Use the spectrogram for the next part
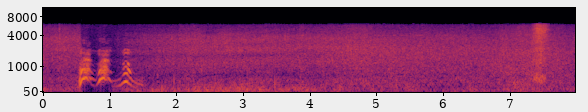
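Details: A male Siberian husky gives three quick, arching, howl-like cries in the dark, calling for his female companion who is lost in the darkness.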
